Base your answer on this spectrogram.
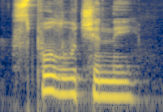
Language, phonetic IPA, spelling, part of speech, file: Ukrainian, [spoˈɫut͡ʃenei̯], сполучений, verb / adjective, Uk-сполучений.ogg
- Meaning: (verb) passive adjectival past participle of сполучи́ти (spolučýty); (adjective) united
